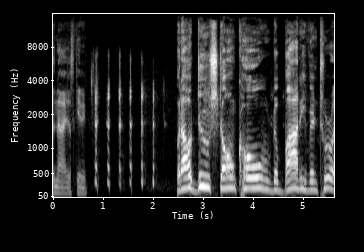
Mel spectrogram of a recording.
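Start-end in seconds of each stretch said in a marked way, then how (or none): 2.5-5.6 loud, slow bad wrestler impression; hammed-up wrestler blend, drawn out; Stone Cold, Jesse Ventura. Shown as a demonstration. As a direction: badly mimic a wrestler, high and booming. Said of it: "It's a real bad Ventura".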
